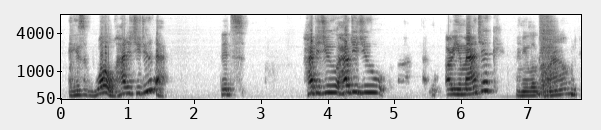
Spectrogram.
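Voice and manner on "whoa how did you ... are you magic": high, loud, stammering astonishment; acted amazement. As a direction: blurt questions in wide-eyed wonder. Story character amazed by magic canister.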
